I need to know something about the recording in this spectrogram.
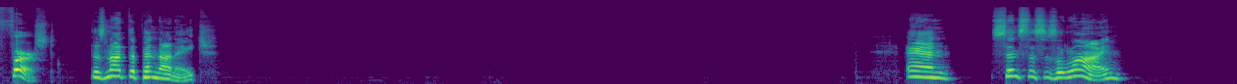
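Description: A middle-aged man speaks calmly and clearly into a close microphone, in short phrases with long pauses.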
